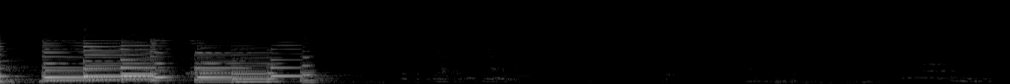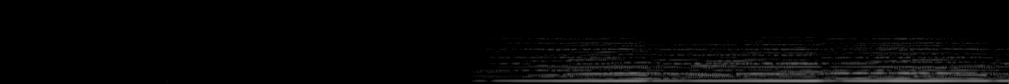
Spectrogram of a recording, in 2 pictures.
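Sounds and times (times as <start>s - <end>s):
piano: 0.0s - 3.5s, 15.0s - 20.1s.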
